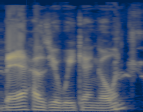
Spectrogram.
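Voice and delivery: put-on Boston accent. Asking another speaker how the weekend was, on request: Boston accent. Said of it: "I need a good Boston accent to ask me how my weekend was".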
